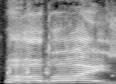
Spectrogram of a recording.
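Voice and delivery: high Minnesota singsong; Minnesota-nice exclamation; mock Minnesota accent. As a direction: imitate a polite Minnesotan, drawn high. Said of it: "that accent".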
